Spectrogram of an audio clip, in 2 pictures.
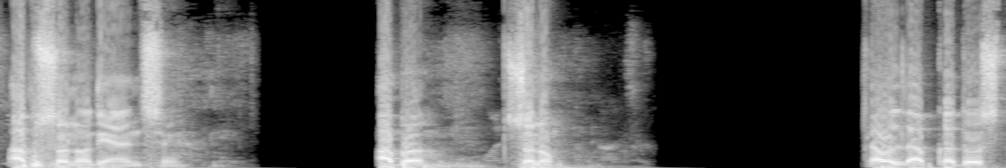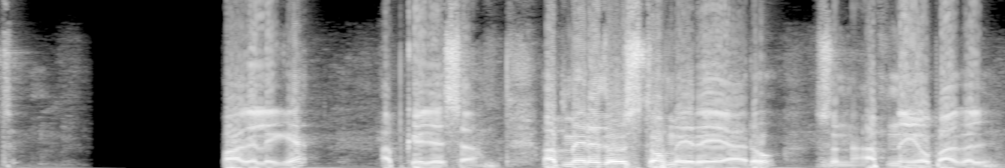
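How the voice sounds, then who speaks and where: Male commerce teacher, low pitch with a forceful edge, jokey classroom banter, switches to English catchphrases. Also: measured pace, long pauses, no room sound. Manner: teasing, jokey, mixes English phrases into Hindi. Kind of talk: live classroom lecture.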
